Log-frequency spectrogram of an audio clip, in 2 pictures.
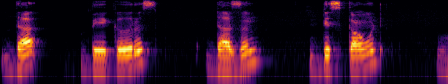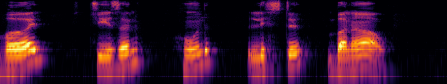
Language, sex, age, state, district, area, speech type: Kashmiri, male, 30-45, Jammu and Kashmir, Anantnag, rural, read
